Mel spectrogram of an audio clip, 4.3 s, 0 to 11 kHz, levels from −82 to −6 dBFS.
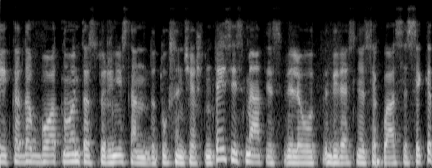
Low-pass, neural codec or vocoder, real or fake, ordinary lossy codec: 7.2 kHz; none; real; Opus, 32 kbps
